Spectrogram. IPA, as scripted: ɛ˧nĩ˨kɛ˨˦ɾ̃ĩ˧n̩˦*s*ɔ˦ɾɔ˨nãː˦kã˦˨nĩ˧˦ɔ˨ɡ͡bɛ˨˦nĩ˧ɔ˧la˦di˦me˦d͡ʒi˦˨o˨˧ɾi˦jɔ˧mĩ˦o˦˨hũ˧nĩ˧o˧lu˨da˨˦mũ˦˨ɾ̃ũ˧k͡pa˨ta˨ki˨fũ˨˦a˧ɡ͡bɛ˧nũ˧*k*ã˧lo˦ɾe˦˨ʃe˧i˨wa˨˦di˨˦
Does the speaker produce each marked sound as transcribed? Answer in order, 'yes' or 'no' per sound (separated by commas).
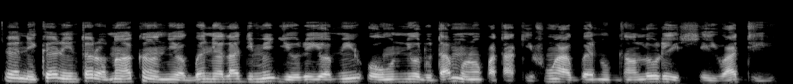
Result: no, no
